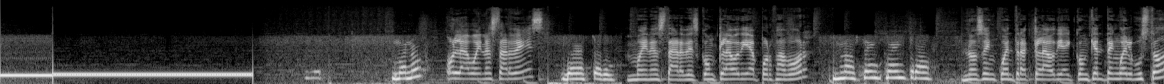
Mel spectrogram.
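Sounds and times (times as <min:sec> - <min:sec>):
telephone ringback tone: 0:00.0 - 0:02.6
speech: 0:04.0 - 0:11.6.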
